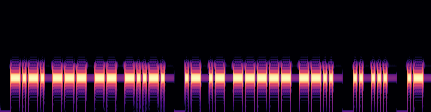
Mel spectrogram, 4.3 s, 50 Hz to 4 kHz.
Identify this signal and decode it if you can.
Morse code, heard as a keyed tone, about 40 wpm, 750 Hz. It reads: COM/ AA0Z IS A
